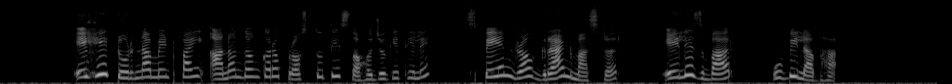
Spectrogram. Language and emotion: Odia, neutral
